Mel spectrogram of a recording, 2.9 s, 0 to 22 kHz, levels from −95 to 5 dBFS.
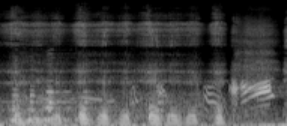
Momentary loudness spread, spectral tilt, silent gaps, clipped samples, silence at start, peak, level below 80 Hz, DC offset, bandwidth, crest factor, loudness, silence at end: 6 LU; -6.5 dB/octave; none; under 0.1%; 0 s; -14 dBFS; -42 dBFS; under 0.1%; 16 kHz; 18 dB; -32 LUFS; 0 s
